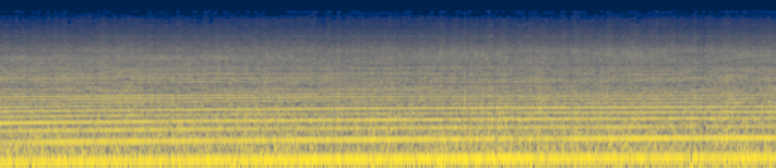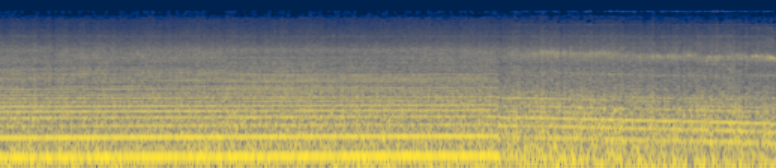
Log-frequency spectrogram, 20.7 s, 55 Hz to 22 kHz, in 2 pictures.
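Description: Yamaha WR155's single-cylinder engine through a GP7 Max 4.1 aftermarket exhaust, held open in fifth gear on a top-speed run, its pitch climbing slowly. About seventeen seconds in the throttle eases and the pitch drops and sinks gradually. Wind noise comes through the open helmet visor.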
